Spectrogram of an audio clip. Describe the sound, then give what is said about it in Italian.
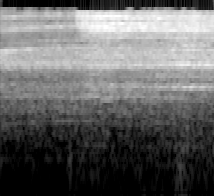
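Power drill running during renovation work in a neighbouring home, a steady, harsh, high-pitched whirring buzz that grows louder partway through and then holds without pause. “Poi c'è anche un altro trapano.”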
